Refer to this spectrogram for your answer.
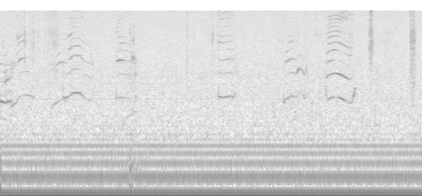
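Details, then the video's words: Young kittens that have been fighting since their second day, with an older sister joining in; thin rising and falling mews repeated several times a second over a loud steady electrical hum. "Kitten fight"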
